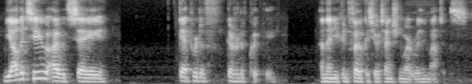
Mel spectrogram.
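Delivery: usual speaking voice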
